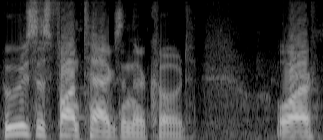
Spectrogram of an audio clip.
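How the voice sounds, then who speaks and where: A young man born in Finland presents a tech talk in a friendly, relaxed way. His voice is smooth and clear at a middle pitch, and the sound is dry and close to the mic. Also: a little slow, no room sound. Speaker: conference speaker.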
